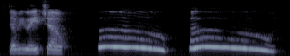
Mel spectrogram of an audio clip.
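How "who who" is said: very high, drawn-out owl hoot on the word "who". Going over sight words aloud, saying the word like an owl. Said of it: "say it like an owl".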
